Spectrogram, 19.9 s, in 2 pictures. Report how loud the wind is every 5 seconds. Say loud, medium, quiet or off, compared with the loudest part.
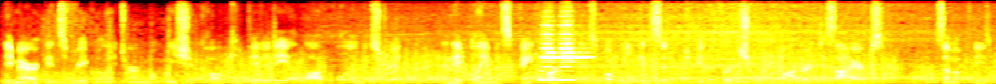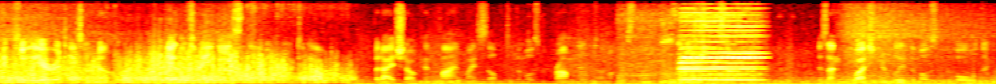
loud, loud, loud, medium.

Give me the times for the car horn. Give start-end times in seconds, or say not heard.
5.3-6.0, 16.1-17.6.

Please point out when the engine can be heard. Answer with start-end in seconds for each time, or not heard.
3.0-12.3, 18.2-19.8.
